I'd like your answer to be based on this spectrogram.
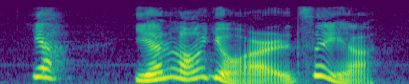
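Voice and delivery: astonished, surprised outburst, very high pitch. Hearing that the man just introduced is an elder's son: surprised. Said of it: "美代子惊讶地说".

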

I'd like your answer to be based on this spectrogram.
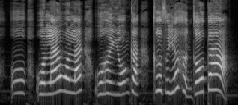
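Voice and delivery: calling out loudly. Narrator reads a character answering a call for a brave dinosaur, shouting right away. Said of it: "阿瑟立即喊道".

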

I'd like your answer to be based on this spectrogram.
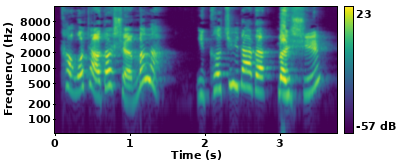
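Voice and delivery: high, proud, gloating triumphant shouting. Jessica calls out about her find, in a proud, gloating shout. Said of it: "洋洋得意地喊着".

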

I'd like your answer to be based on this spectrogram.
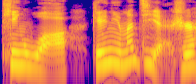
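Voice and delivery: ordinary delivery

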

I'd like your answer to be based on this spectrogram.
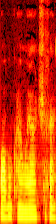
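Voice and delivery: plain

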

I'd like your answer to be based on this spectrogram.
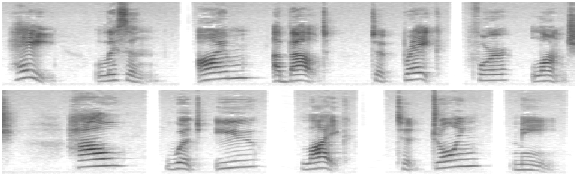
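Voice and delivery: very slow, careful word-by-word reading.

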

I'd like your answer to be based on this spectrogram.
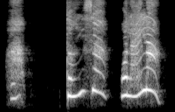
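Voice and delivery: high, loud shout. In a story, the little fox sees his friend fall into the stream: shouting. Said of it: "小狐狸喊道".

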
